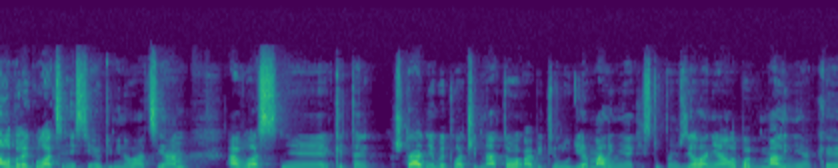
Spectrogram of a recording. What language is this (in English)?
Slovak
